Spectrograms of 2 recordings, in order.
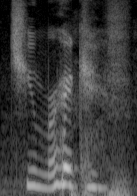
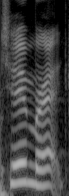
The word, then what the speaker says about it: turmeric: And a turmeric. What's with the chew in the start? Just said Because you chew it. Just said tur. The turmeric.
